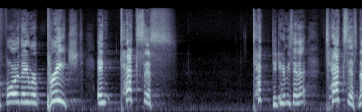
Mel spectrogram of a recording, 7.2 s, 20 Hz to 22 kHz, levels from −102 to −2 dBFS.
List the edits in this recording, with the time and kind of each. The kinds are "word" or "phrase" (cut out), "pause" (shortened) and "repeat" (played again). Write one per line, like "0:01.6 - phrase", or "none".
none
